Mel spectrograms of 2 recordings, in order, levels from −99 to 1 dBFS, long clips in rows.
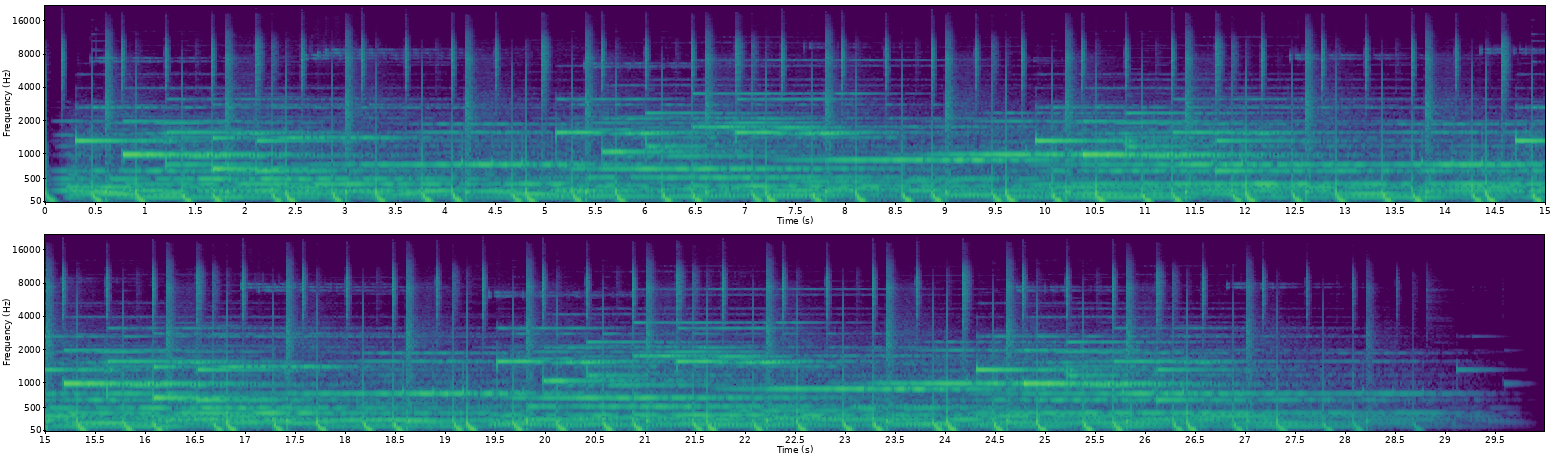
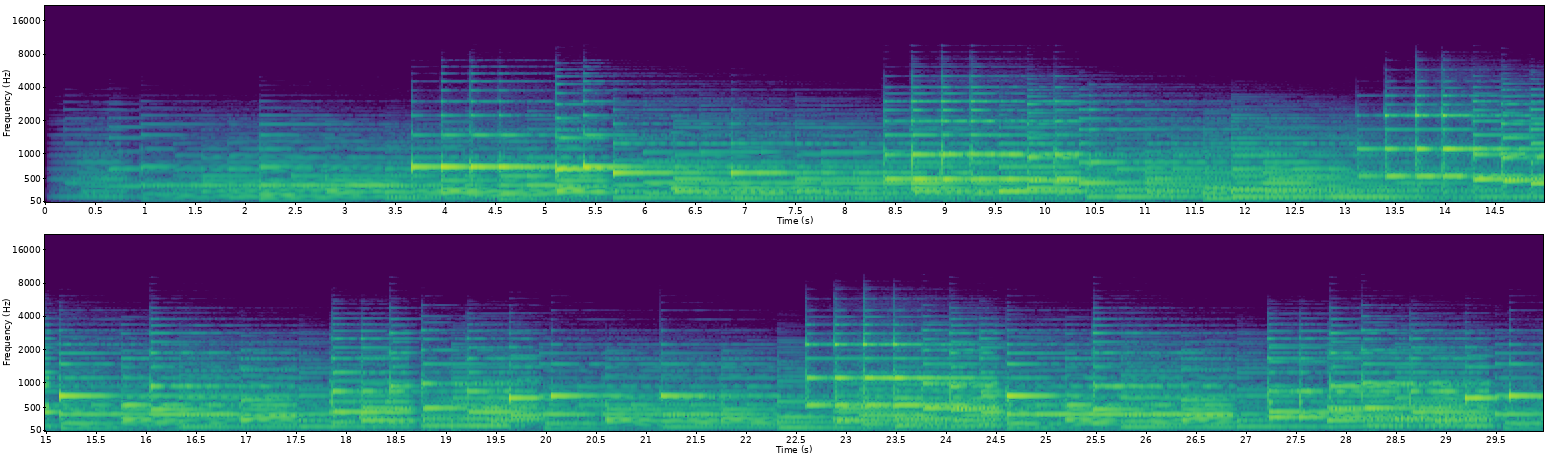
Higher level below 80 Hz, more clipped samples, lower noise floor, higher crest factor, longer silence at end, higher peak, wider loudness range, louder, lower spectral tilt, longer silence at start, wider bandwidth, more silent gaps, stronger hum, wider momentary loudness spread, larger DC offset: first, -40 dBFS vs -56 dBFS; neither; first, -66 dBFS vs -43 dBFS; about the same, 16 dB vs 16 dB; first, 0.75 s vs 0 s; second, -14 dBFS vs -4 dBFS; second, 2 LU vs 5 LU; second, -30 LUFS vs -21 LUFS; second, -5.5 dB/octave vs -8 dB/octave; second, 0 s vs 0.2 s; first, 14 kHz vs 6.6 kHz; neither; neither; second, 6 LU vs 11 LU; neither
